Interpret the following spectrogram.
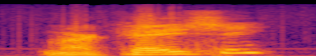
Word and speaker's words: Marchese: We had Michael Whiteside from Cleveland, decisioned Marchese. Is that how you say it? Marchese?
